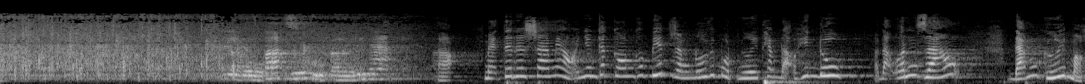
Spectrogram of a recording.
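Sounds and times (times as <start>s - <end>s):
audience applause: 0.0s - 4.3s
speech: 2.3s - 10.8s.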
